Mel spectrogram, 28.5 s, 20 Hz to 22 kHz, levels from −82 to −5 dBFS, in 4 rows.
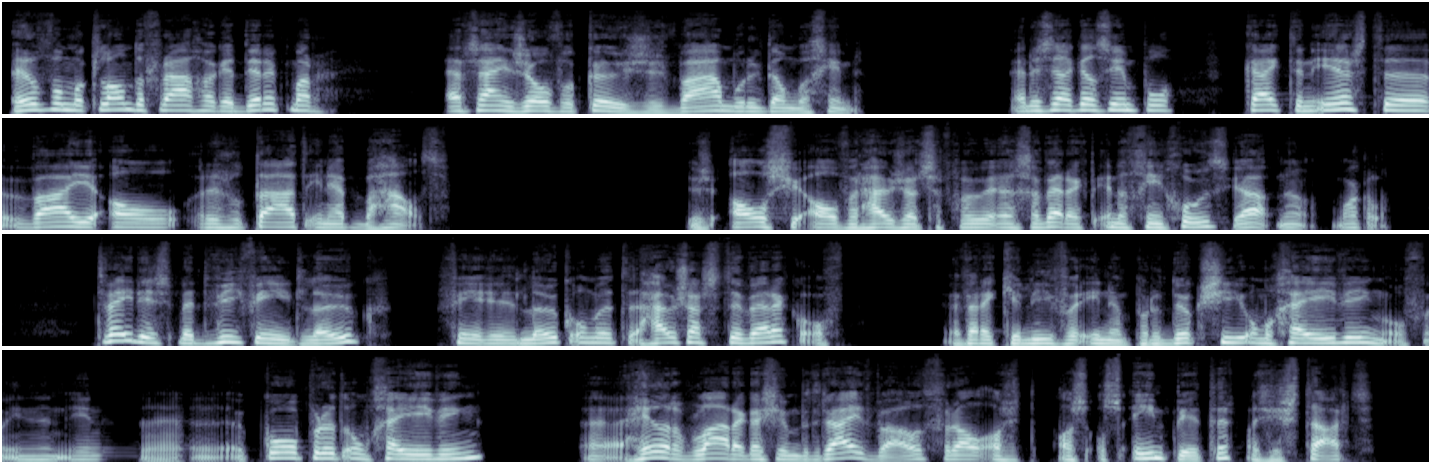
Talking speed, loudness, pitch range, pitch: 205 wpm, -20 LUFS, 135-175 Hz, 155 Hz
